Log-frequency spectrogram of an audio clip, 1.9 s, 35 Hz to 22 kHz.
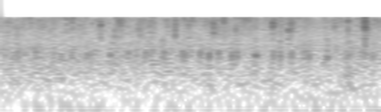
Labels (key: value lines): label: biophony, rattle
recorder: SoundTrap 500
